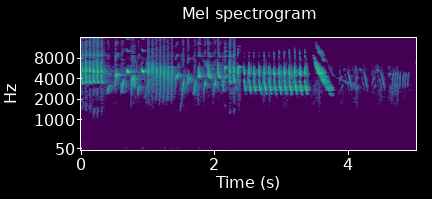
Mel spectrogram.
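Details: Goldfinch 'nature' song from Souk Ahras (Taghast), Algeria, 1995: rapid chattering phrases leading into a long, even, rattling trill, a sharp descending note, then sparse soft chirps.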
